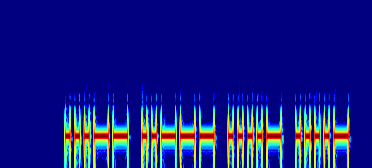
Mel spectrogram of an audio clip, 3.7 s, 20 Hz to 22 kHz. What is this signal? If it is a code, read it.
Morse code, heard as a keyed tone, about 25 wpm, 700 Hz. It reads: 3244
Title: Common Cut Numbers - 4-Digit 25wpm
